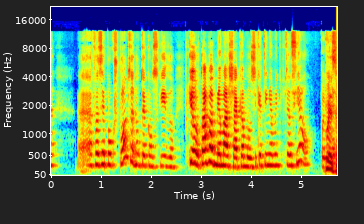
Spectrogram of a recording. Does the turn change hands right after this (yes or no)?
yes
